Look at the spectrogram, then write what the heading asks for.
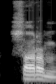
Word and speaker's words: Sorem: Eh mas sorem i apa pengucapannya sor sorem karena itu bahasa Madura jadi ee kondisi temaram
